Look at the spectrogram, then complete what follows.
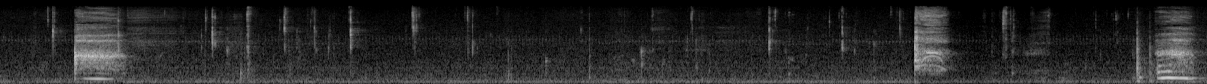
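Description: Two girls sucking and chewing sour lemon slices: small wet mouth clicks and smacks throughout, broken by three loud short coughs, about a second in, around nine seconds in and near the end, as the sourness hits.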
